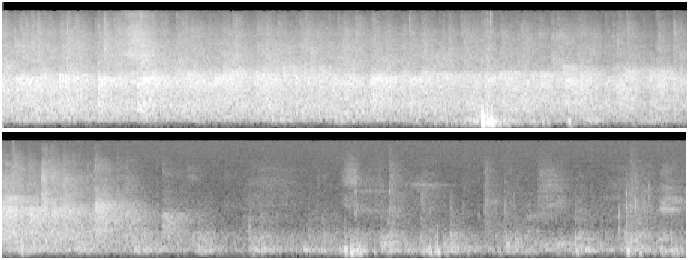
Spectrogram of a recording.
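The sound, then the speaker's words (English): Audience applause welcomes guests to the stage: sustained, dense clapping with one sharp thump partway through, then it dies away to faint scattered noises. “So can you guys put your hands together as we welcome Pam and her friend Annie as they come to the stage?”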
